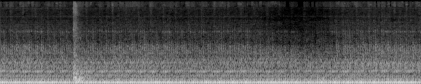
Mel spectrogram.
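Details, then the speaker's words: Old diesel truck, cold weather, fitted with muffler, just started on new batteries: steady deep low rumble, even idle beat, no stumbling or misses; healthy idle. "Oh yeah, Dougie. Basically started right up. I did end up putting a muffler on this truck because when you're going down the highway, you can hear it from like 10 kilometers away."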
